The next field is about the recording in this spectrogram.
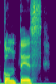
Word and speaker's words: Contés: Mi nombre es Miguel Contés con acento en la E.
